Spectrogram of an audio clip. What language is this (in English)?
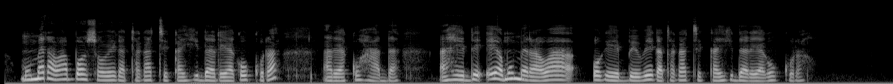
Kikuyu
